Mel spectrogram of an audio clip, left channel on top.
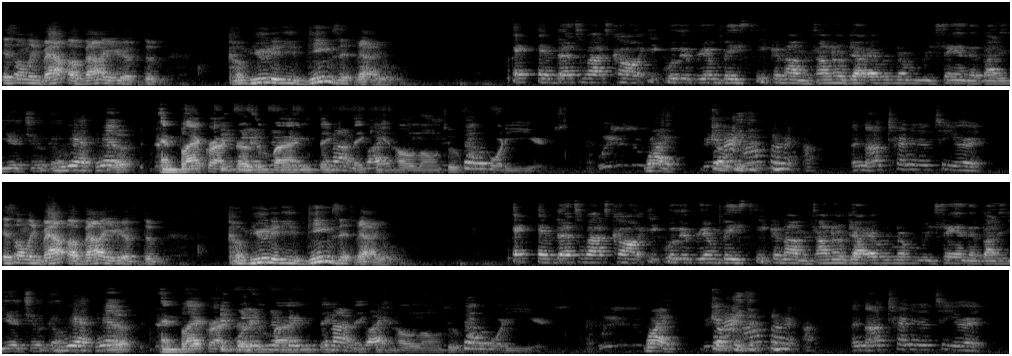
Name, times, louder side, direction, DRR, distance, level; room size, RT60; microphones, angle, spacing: voice 1, 0.0-1.6 2.3-3.9 11.1-11.3 11.9-12.1, right 3 dB, 30° right, 0.7 m, -24 dB
voice 2, 5.1-10.7 12.3-13.9 16.5-16.8 17.2-17.9, right 1 dB, 60° right, 1.2 m, -30 dB
voice 3, 10.6-11.2 14.7-15.0 17.2-18.0 18.6-19.9, left 1 dB, 5° left, 0.9 m, -31 dB
voice 4, 11.6-14.7 15.0-15.5 16.0-16.5, left 5 dB, 40° left, 0.4 m, -29 dB
3.8 x 2.3 x 2.9 m
head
